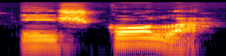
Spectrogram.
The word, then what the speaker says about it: escola: À medida que eu for lendo, vocês irão verificar que quando eu falar a sílaba cor, eu vou falar com mais intensidade do que essas outras duas.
